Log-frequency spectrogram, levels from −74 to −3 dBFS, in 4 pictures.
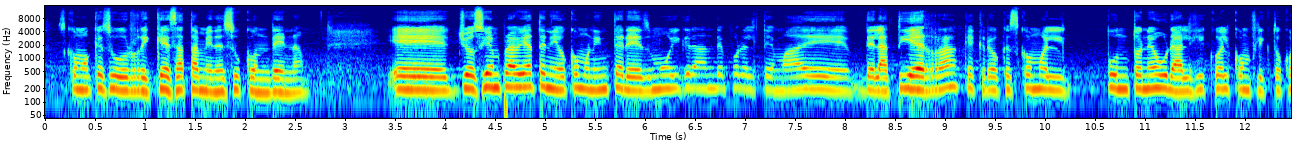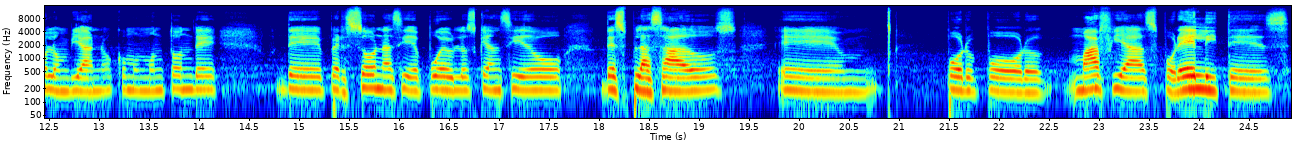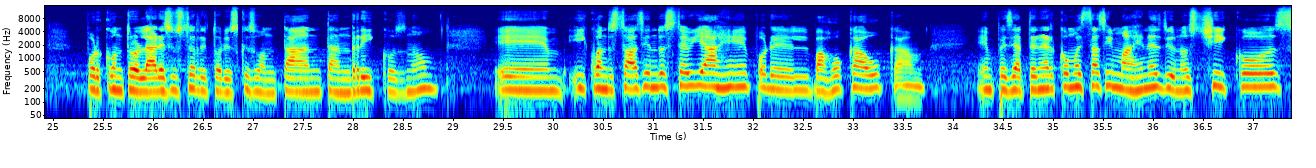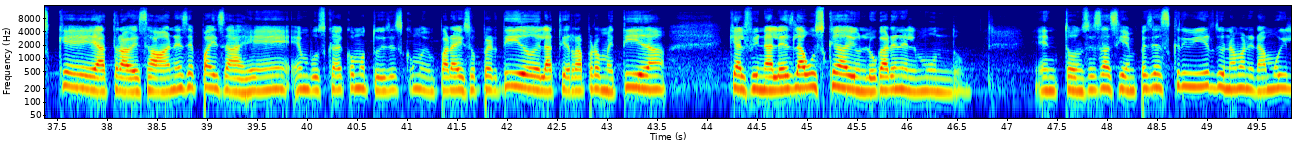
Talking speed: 150 wpm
